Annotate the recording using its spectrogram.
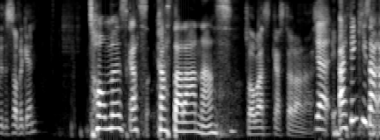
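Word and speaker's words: Kastanaras: Thomas Castaranas. Castaranas. Do you want me to just message just it to you? it. Okay, Spell it to me. Kastanas.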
